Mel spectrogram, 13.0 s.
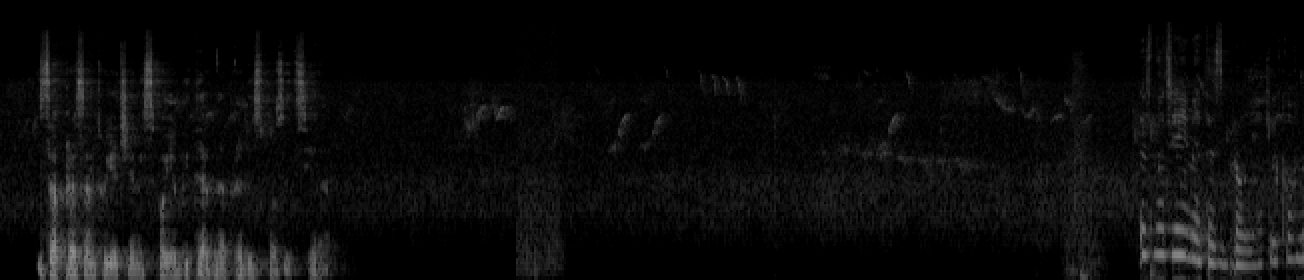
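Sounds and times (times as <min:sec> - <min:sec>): steady low hiss: 0:00.0 - 0:13.0
bird chirps: 0:04.6 - 0:11.6.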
